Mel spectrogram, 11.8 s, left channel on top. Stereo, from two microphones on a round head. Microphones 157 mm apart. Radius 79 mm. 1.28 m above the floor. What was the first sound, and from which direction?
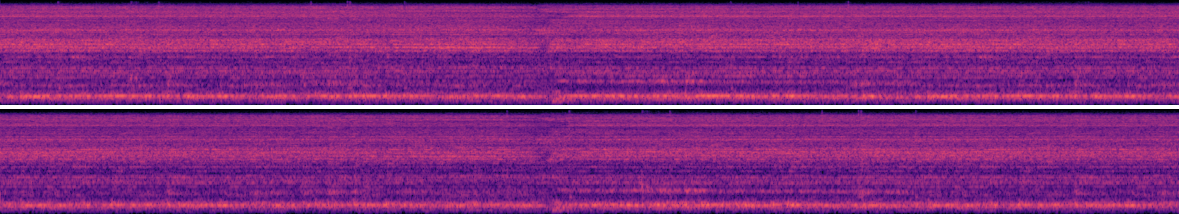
Running water, 45° left (ahead or behind).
